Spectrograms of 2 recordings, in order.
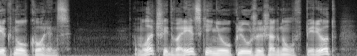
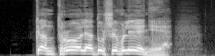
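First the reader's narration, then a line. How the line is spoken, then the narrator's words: Triumphant shout. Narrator (Russian): Торжествующе выкрикнул Коллинз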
